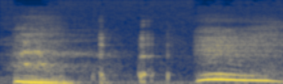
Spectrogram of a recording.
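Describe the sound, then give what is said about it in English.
A person sneezes: a voiced gasping intake, a few small catches, then a loud, drawn-out vocal burst, all heard on its own without talk. “God bless you.”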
